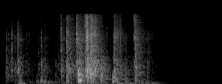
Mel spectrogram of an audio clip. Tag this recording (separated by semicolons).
drop; dropped; DVD; fall; falling; floor; Shells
